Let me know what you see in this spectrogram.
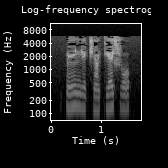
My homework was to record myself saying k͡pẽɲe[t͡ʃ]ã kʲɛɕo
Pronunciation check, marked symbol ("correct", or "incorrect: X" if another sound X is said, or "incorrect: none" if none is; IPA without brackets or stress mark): correct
